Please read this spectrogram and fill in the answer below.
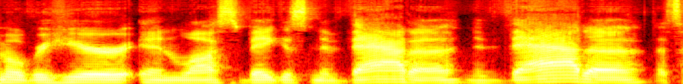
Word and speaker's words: Nevada: over here in Las Vegas, Nevada. That's how you say it, not Nevada, Nevada.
